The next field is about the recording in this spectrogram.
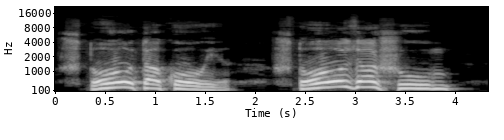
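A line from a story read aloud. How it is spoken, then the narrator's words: Sudden bark. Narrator (Russian): Да как рявкнет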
